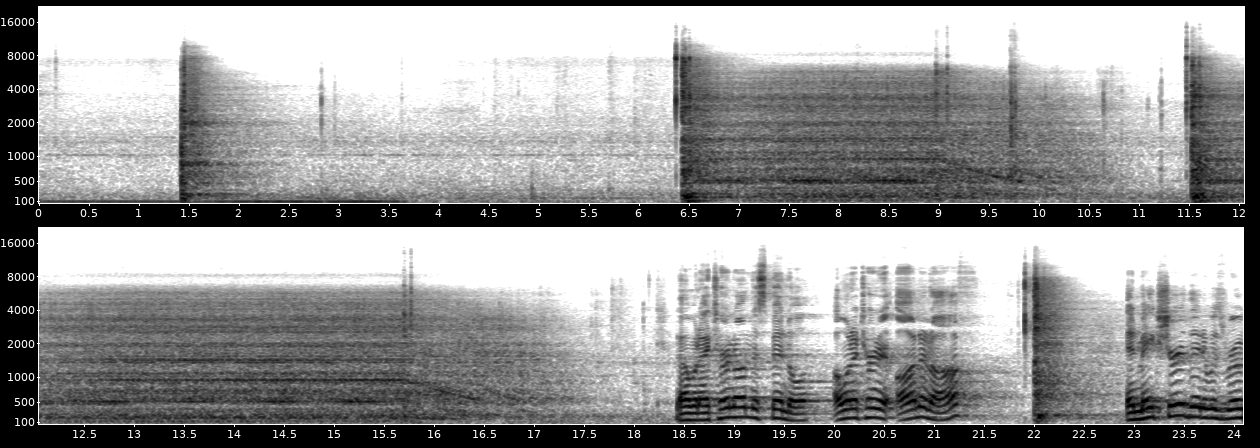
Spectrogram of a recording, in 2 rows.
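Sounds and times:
drill press machine hum: 0:00.0 - 0:18.4
drill press switch clunk: 0:06.4 - 0:12.8, 0:15.5 - 0:16.1, 0:21.9 - 0:22.7.

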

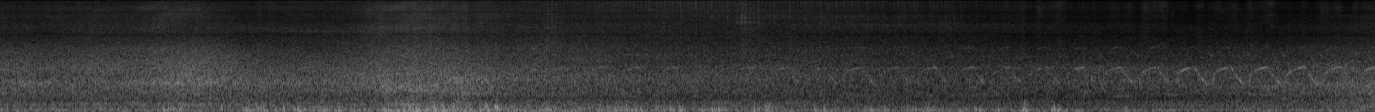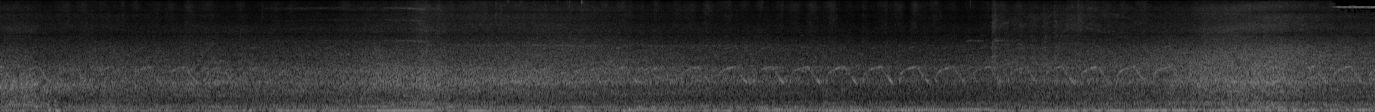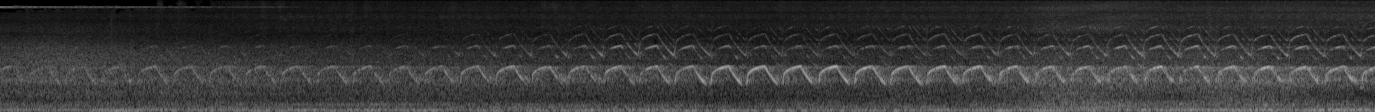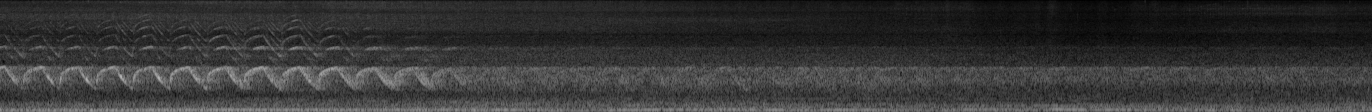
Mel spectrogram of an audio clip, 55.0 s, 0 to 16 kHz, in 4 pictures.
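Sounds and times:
street traffic rumble: 0:00.0 - 0:54.9
siren yelping: 0:19.9 - 0:25.2, 0:27.0 - 0:54.7.

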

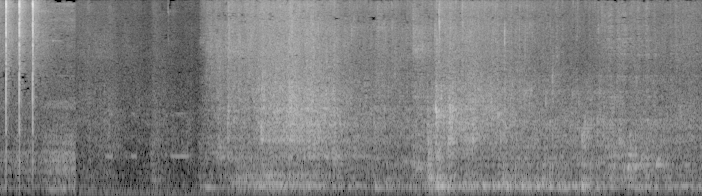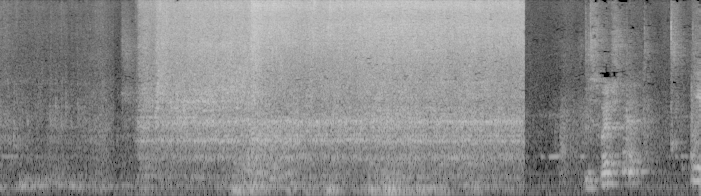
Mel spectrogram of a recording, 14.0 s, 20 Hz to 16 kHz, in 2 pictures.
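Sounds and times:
water pouring into a colander: 0:02.2 - 0:07.6
steam hissing: 0:08.4 - 0:12.3.

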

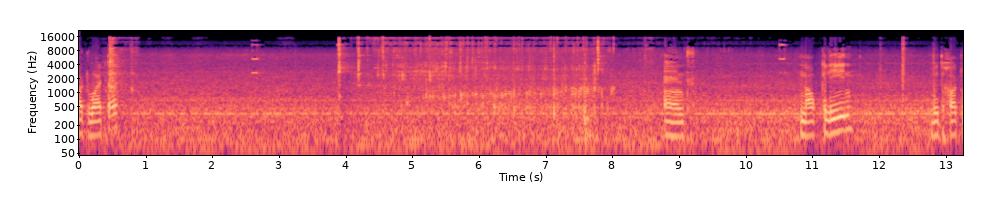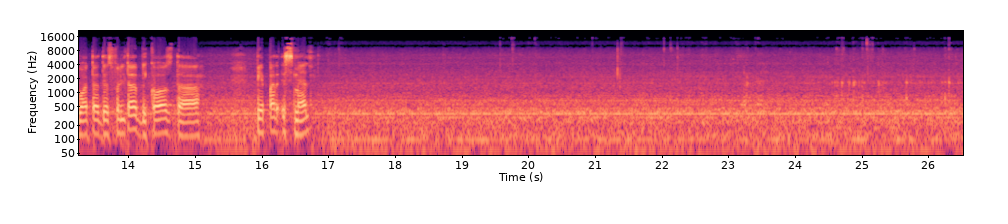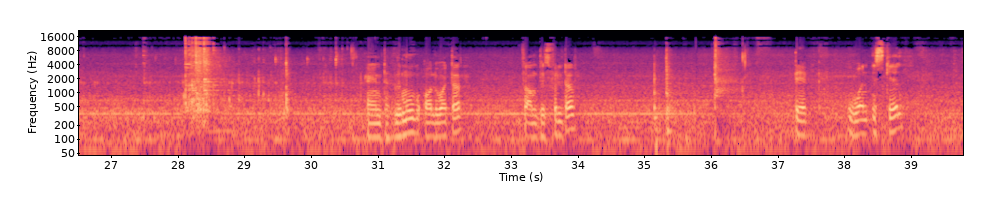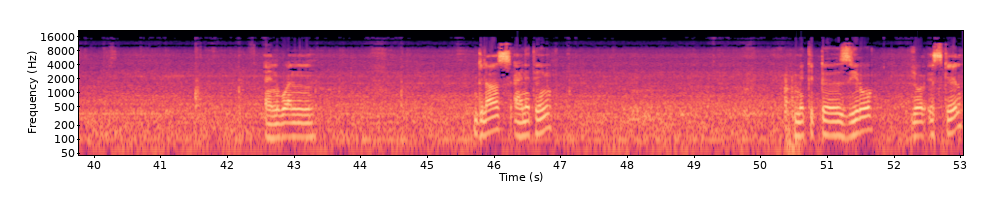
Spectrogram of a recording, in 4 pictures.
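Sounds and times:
water pouring into a metal pitcher: 0:04.2 - 0:08.1.

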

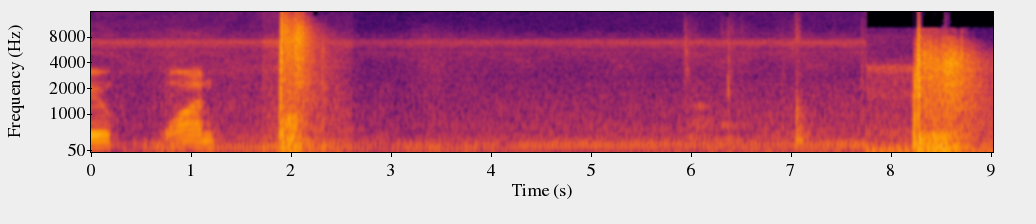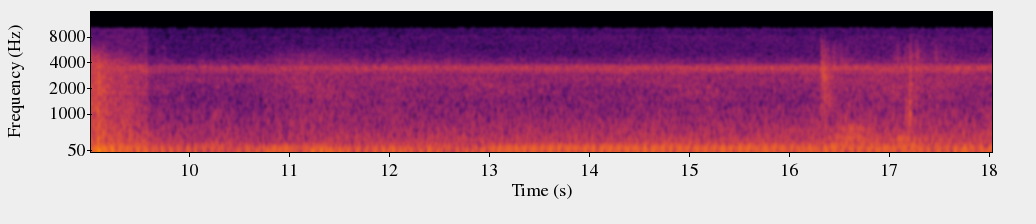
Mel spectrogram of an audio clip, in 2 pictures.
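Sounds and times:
tennis ball cannon bang: 0:01.8 - 0:02.6, 0:07.0 - 0:07.3.

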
